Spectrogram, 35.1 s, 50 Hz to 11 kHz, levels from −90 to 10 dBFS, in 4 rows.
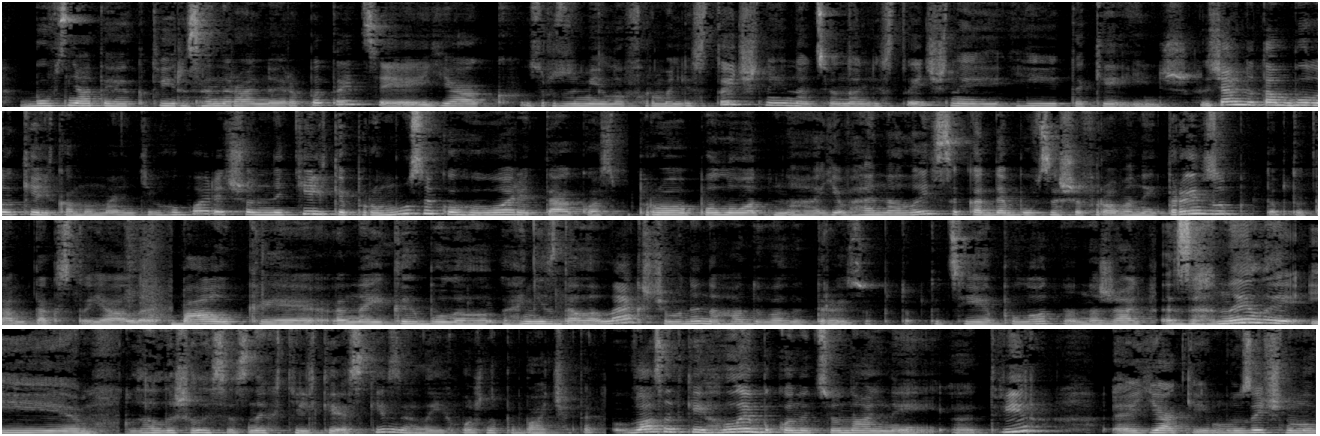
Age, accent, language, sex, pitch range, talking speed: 20-39, native, Ukrainian, female, 205-245 Hz, 125 wpm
